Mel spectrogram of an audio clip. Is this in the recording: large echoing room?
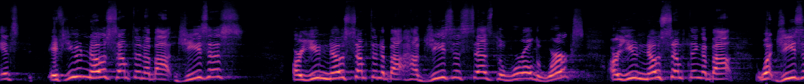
yes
